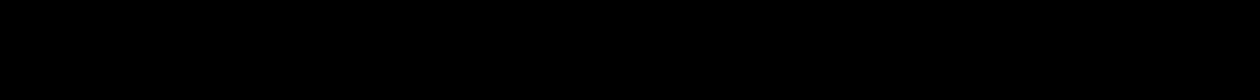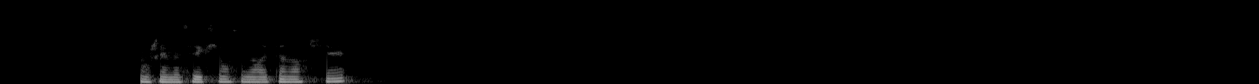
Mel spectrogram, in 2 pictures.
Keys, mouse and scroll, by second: 2.2 alt+click, 3.0 alt+click, 3.0 alt+right click, 4.8 click, 6.6 b, 8.0 w, 8.9 click, 11.1 right click, 11.8 click, 12.4 click, 13.8 click, 16.6 click, 17.8 click, 18.4 click, 19.2 click, 19.9 click, 20.4 click, 21.7 click, 22.4 click, 23.2 click, 23.7 click, 24.4 click, 24.9 click.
